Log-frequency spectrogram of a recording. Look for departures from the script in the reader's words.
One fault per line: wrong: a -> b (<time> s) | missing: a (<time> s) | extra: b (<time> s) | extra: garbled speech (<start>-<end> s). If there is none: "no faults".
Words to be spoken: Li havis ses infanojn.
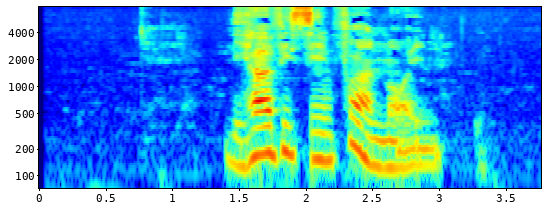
missing: ses (2.0 s)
